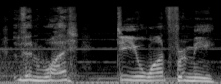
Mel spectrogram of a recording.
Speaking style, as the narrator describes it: I managed to gasp out

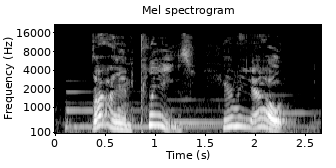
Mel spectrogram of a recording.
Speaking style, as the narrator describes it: I begged

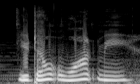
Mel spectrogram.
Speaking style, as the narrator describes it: she cried

